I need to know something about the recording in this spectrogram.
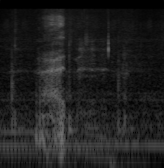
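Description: A man says a short word calmly, close by.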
